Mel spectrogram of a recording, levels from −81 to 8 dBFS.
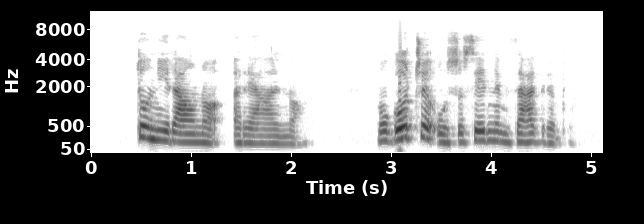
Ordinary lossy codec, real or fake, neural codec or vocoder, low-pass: none; real; none; 9.9 kHz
